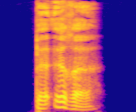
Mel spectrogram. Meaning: inflection of beirren: 1. first-person singular present 2. first/third-person singular subjunctive I 3. singular imperative
- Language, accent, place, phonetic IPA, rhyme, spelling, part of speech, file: German, Germany, Berlin, [bəˈʔɪʁə], -ɪʁə, beirre, verb, De-beirre.ogg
